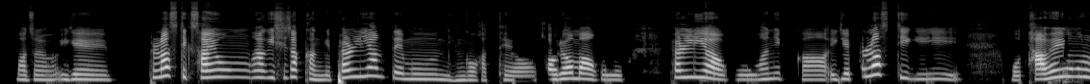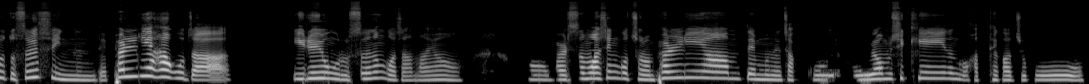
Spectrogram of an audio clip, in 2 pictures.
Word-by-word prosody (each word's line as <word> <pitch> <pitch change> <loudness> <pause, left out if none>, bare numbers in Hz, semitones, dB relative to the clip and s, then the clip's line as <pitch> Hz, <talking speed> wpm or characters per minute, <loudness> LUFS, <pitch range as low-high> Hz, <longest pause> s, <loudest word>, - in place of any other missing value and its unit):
맞아요. 220 -1 -4
이게 225 -1 -1 0.4
플라스틱 370 +1 +5
사용하기 325 -1 +3
시작한 315 -9 0
게 210 - -5
편리함 365 - +4
때문인 240 -7 -2
거 200 0 -4
같아요. 195 +1 -8
저렴하고 235 -4 +3 0.4
편리하고 250 -10 +2
하니까 220 -4 -4
이게 245 +2 -2
플라스틱이 250 - +2 0.5
뭐 200 0 -6
다회용으로도 325 +3 +4
쓸 315 +8 -2
수 320 -3 -9
있는데 205 -4 -5
편리하고자 340 - +2 0.6
일회용으로 260 -3 -1
쓰는 270 +7 -5
거잖아요. 200 0 -8 0.7
어 215 -1 -8
말씀하신 270 +7 -1
것처럼 230 -5 -4
편리함 295 -2 -1
때문에 225 -4 -3
자꾸 215 +1 -8 0.3
오염시키는 255 +4 -3
거 205 - -9
같아 205 +1 -11
가지고 205 0 -5
245 Hz, 275 characters per minute, -21 LUFS, 215-300 Hz, 0.7 s, 플라스틱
